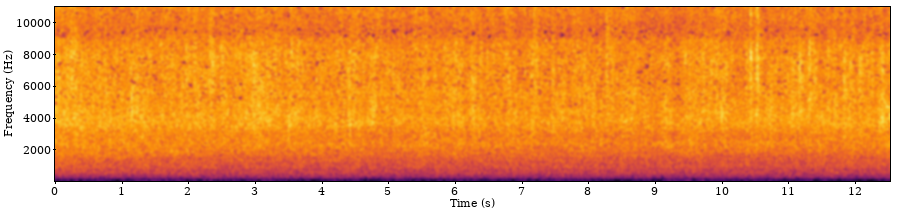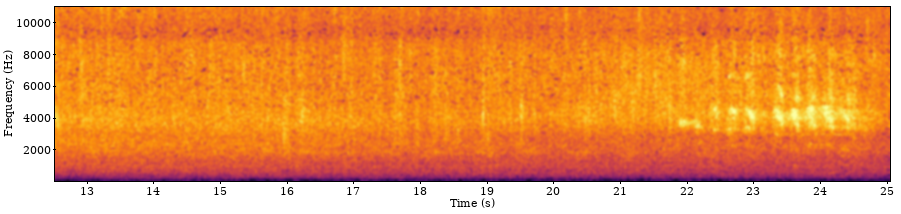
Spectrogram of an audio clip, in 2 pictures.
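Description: Steady rain falling, an even hiss. Near the end a bird gives a quick run of high, repeated chirps.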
